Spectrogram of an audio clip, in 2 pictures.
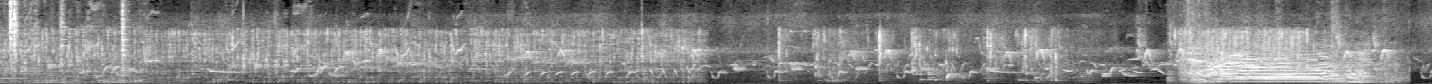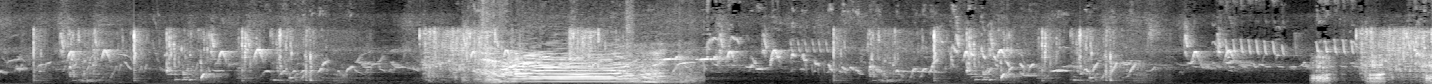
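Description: Two long cow moos, each about two seconds, rising and then falling in pitch, the first about twelve seconds in and the second about eight seconds later.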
